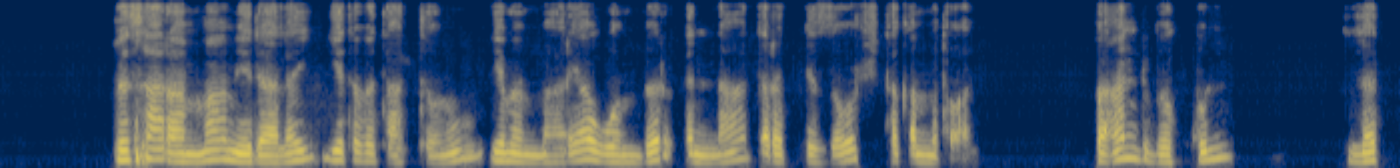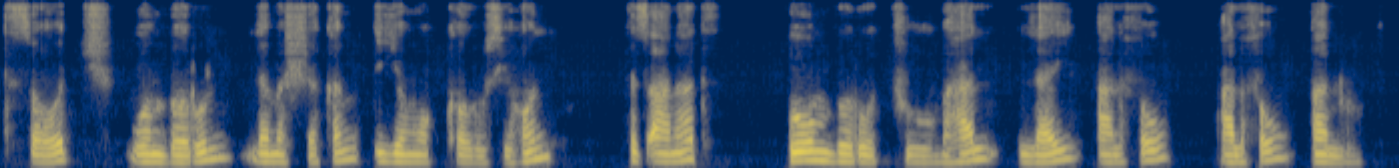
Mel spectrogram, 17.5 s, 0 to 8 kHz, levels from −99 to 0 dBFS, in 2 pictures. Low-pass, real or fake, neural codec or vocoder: 7.2 kHz; fake; codec, 16 kHz, 16 kbps, FreqCodec, smaller model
